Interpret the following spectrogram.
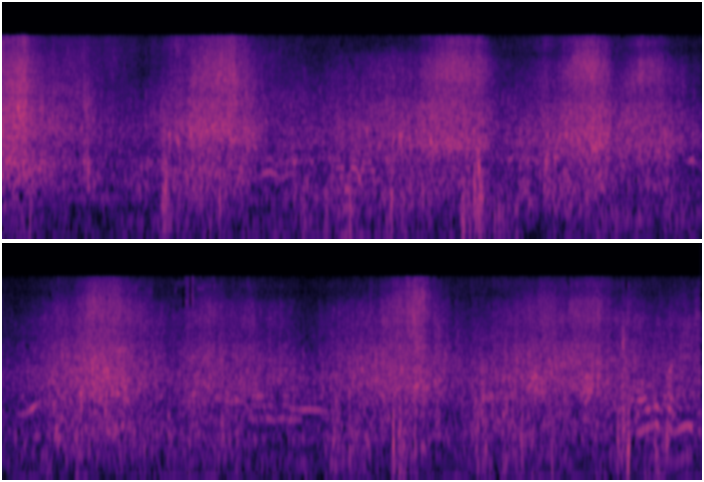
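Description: Wind buffeting the microphone over water sloshing and lapping around a small boat on open sea, coming in gusts that swell and ease every second or two.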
